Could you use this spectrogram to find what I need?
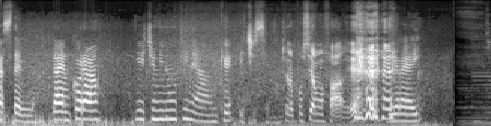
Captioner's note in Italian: risate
